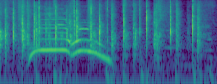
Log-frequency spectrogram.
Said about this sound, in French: On s'applaudit.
